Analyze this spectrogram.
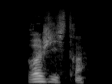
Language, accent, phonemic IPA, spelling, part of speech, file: French, France, /ʁə.ʒistʁ/, registre, noun, LL-Q150 (fra)-registre.wav
- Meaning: 1. register (official book) 2. level, category 3. record, log 4. range, register 5. organ stop 6. registry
